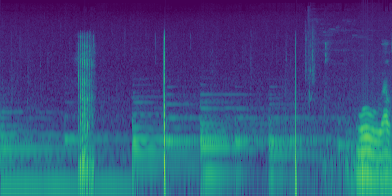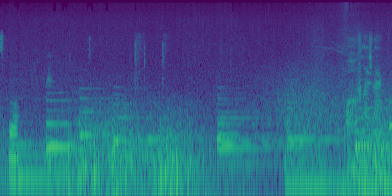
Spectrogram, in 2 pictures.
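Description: Rain falls and thunder cracks in the Genshin Impact video game, with two sharp distant claps over steady pattering, mixed with game music and a voice talking briefly.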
